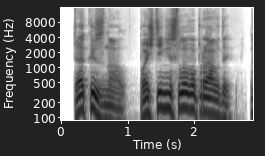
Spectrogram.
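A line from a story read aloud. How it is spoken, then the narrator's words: Scoffing grunt. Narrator (Russian): он хмыкнул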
